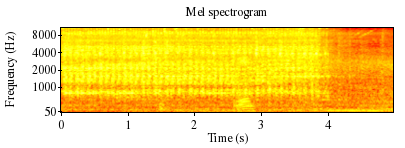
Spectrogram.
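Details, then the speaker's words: Toyota Rush idling with a gritty, whirring rumble until shutdown; with the drive belt removed and pulleys spun one by one, the noise was traced to the water pump bearing. "Okay, narinig niyo yun yung tunog na yon. Kaya para masigurado, magtatanggal muna tayo ng dry belt. Iikutan natin isa-isa yung mga pulley para malaman natin yung mga papalitan."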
